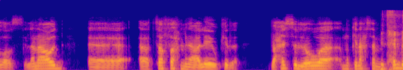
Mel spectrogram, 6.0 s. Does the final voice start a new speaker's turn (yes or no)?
yes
